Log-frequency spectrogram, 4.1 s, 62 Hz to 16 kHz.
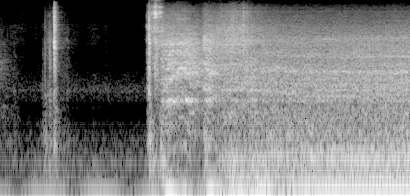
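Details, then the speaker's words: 80 Series Land Cruiser after swapping in repaired mass air flow sensor to cure donor engine's stutter: short crank, fires instantly and settles into a steady even idle with no stutter; MAF fault fixed, running less rich. "Fire straight up. No problem. And no stutter or idle whatsoever. Pretty happy with that."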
